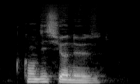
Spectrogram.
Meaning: female equivalent of conditionneur
- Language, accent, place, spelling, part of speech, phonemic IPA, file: French, France, Lyon, conditionneuse, noun, /kɔ̃.di.sjɔ.nøz/, LL-Q150 (fra)-conditionneuse.wav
